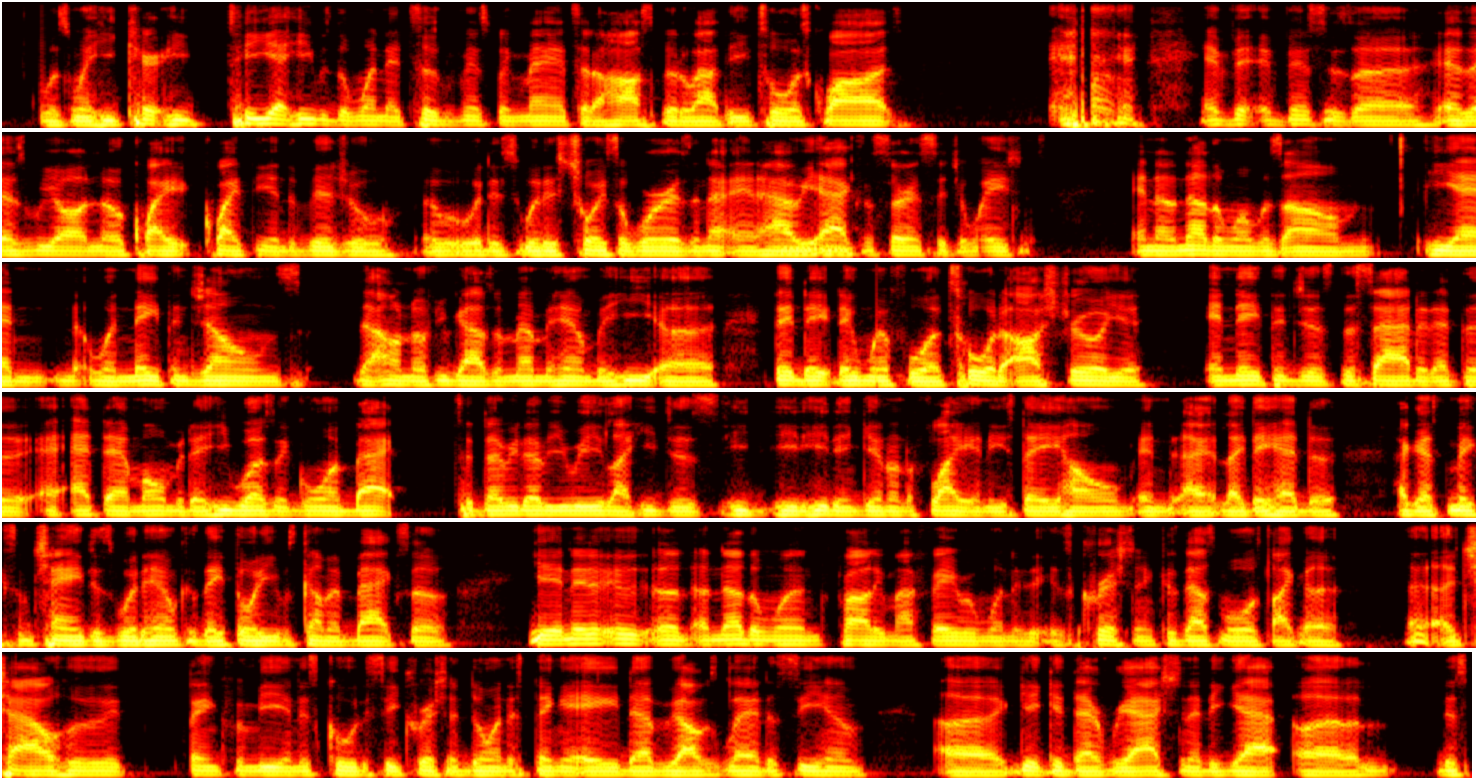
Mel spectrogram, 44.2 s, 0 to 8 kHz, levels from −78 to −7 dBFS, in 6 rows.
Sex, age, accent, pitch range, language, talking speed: male, 20-39, American, 85-95 Hz, English, 245 wpm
